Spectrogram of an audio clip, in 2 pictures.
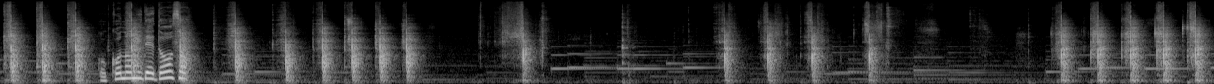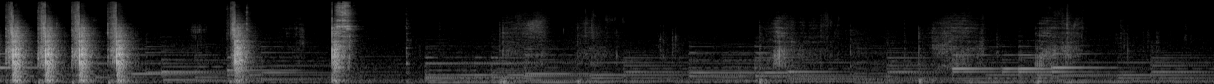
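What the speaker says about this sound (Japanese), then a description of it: "みょうがは薄く切っても食感を残すために厚めに切ってもどちらでも大丈夫です。" A knife slices myoga ginger on a cutting board in rapid crisp bursts of chopping, separated by pauses, with someone speaking briefly in Japanese.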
